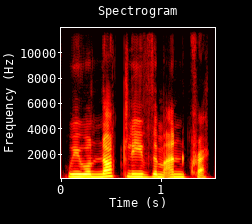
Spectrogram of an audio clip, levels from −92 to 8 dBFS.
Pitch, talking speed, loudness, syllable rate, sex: 205 Hz, 235 wpm, -16 LUFS, 6.3 syllables/s, female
